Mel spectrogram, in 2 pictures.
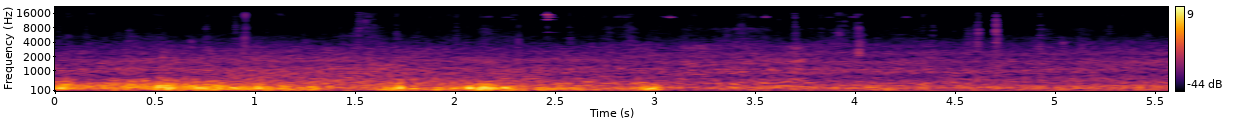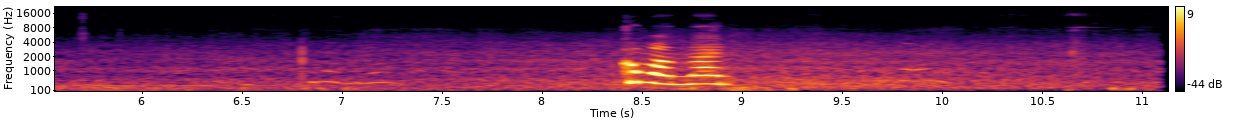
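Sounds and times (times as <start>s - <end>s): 
wind blowing outdoors on a dog walk buffeting the microphone: 0.0s - 4.6s, 8.8s - 11.1s
speech: 8.6s - 9.1s.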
